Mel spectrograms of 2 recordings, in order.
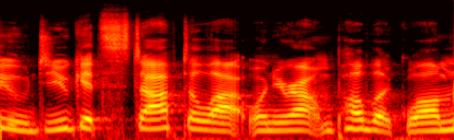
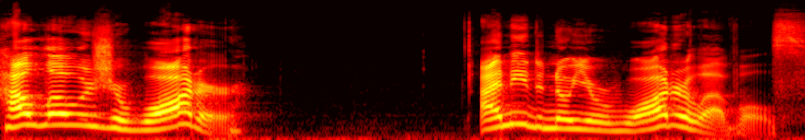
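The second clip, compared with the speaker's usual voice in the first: raised, swooping voice full of bafflement; 3 semitones higher, 4 dB louder than usual. Responding to a listener's question, speaking with a raised voice. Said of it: "You've made me raise my voice".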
